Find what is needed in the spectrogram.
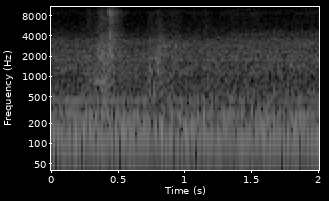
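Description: Faint steady background hum and hiss of room tone, with one brief faint sound about half a second in.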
